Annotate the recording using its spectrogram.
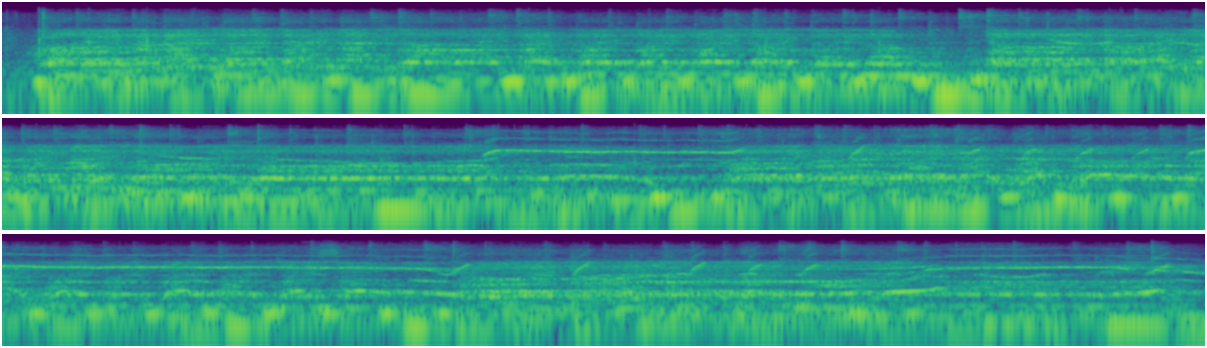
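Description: Mixed folk ensemble singing a Romanian folk song together in chorus over instrumental accompaniment with a steady low beat. Long high notes ring out three times in the second half.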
